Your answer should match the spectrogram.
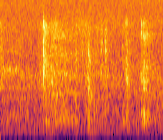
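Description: Near silence: room tone with a few very faint ticks.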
